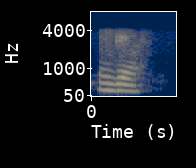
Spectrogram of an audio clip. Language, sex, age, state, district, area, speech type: Odia, female, 18-30, Odisha, Kendujhar, urban, conversation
